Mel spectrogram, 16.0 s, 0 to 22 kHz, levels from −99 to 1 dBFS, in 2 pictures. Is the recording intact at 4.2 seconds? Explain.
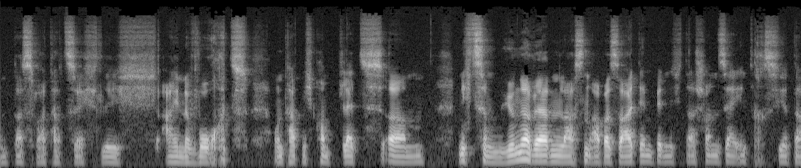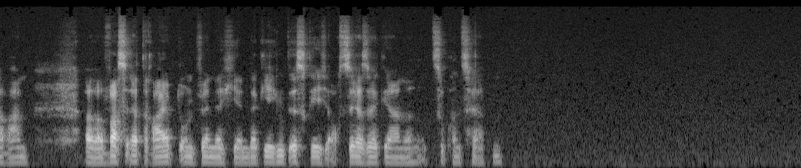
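No. A drift correction step runs from 2.92 to 5.27 s: the speech plays about 6.2% fast and roughly a semitone high (104 cents), likely because clock-matching software jumped the playback rate to rebalance its buffer. A spectrogram shows harmonics stepping up abruptly, then dropping back.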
